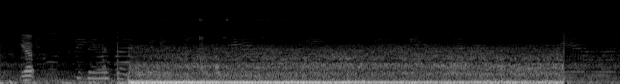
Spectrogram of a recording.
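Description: A loud, steady low rumble starts suddenly about a second in and cuts off abruptly shortly before the end.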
